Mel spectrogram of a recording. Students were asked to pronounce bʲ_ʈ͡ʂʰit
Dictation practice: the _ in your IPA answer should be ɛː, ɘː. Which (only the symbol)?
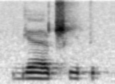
ɛː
